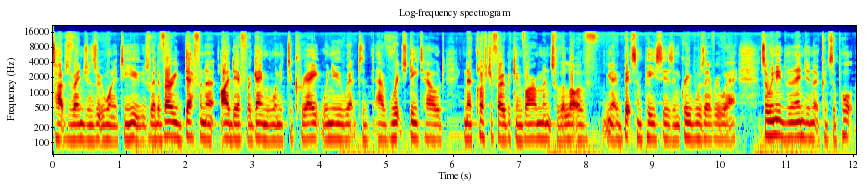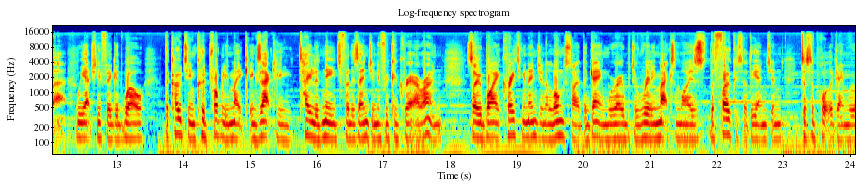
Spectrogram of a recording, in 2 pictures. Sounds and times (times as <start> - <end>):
Music: 0.0 - 24.0
Speech: 0.0 - 24.0.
